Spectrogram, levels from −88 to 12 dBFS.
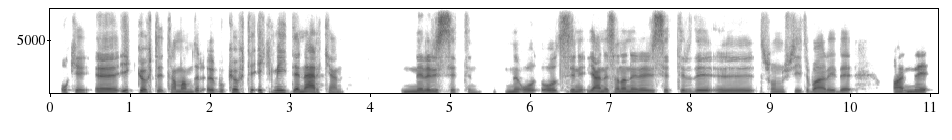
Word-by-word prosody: Okay. - - -4
Eee, 125 -1 +5
ilk 175 - -1
köfte 155 0 +1
tamamdır, 125 -5 -2
eee, 130 -1 +2
bu 125 - -8
köfte 145 -2 0
ekmeği 175 -1 -1
denerken 130 - +4 0.7
neler 120 +3 +2
hissettin? 100 -6 -1 0.3
Ne 110 +2 -4
o 120 +3 -1
o 120 0 +1
seni, 130 -1 -2
yani, 120 0 +4
sana 125 +1 +1
neler 120 0 +1
hissettirdi? 115 -1 -3
Eee, 110 -2 -2
sonuç 110 +1 -7
itibarıyla 105 -4 -1 0.5
anne 120 +5 +2
120 Hz, 130 wpm, -27 LUFS, 110-130 Hz, 0.7 s, Eee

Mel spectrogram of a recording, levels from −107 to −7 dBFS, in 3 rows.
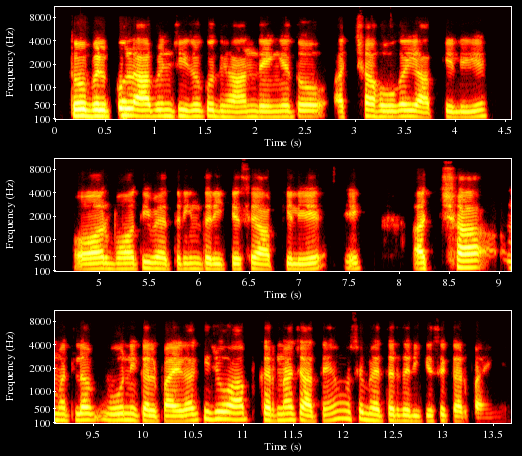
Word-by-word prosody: तो 185 0 +9
बिल्कुल 180 +3 +7
आप 175 0 +6
इन 180 0 -2
चीज़ों 170 -1 -1
को 180 - -1
ध्यान 155 0 -3
देंगे, 155 +1 -1
तो 165 +1 -1
अच्छा 155 +4 -2
होगा 160 +1 +1
ही 170 -1 +1
आपके 150 +2 -5
लिए 150 +3 -4 0.6
और 160 +1 +4
बहुत 155 +1 -1
ही 175 - +1
बेहतरीन 155 -1 -4
तरीके 150 -1 -1
से 160 +2 -2
आपके 150 +1 -1
लिए 150 +2 -1 0.3
एक, - - -7 0.5
अच्छा 195 -2 +3 0.5
मतलब 180 +1 -1
वो 175 +1 -2
निकल 170 -4 -1
पाएगा 150 +2 +2
कि 200 +4 -6
जो 210 +1 +1
आप 190 0 +1
करना 180 +1 0
चाहते 165 -3 -1
हैं, 175 - -7
उसे 210 -1 -6
बेहतर 170 -2 -2
तरीके 150 -1 -4
से 170 +3 -6
कर 145 -2 -4
पाएँगे। 125 +1 -9
165 Hz, 175 wpm, -24 LUFS, 155-180 Hz, 0.6 s, तो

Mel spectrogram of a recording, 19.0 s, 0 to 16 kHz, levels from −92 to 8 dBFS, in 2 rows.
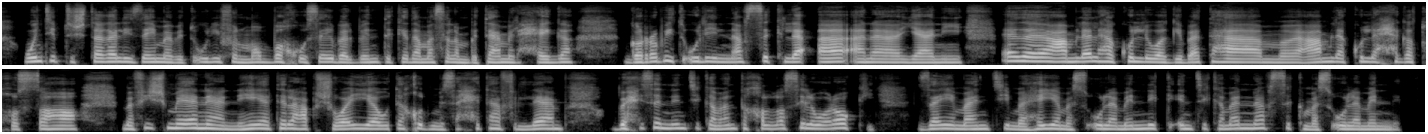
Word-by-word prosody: وأنتِ 230 +3 +2
بتشتغلي 210 -2 0
زي 200 +2 0
ما 195 - +2
بتقولي 195 +4 -3
في 200 - -13
المطبخ، 185 +2 -1
وسايبة 195 0 0
البنت 185 +2 -3
كده 190 0 -2
مثلًا 180 0 -1
بتعمل 175 +2 0
حاجة، 180 +3 -1 0.3
جرّبي 215 +8 +2
تقولي 220 -1 0
لنَفْسِك 200 +4 -1
لأ، 205 - +5
أنا 190 -3 +4
يعني 175 0 0 0.3
أنا 250 0 +5
عاملة 215 0 +6
لها 220 -1 +3
كُلّ 210 -1 +1
واجباتها، 190 +1 +2
آمم، 180 -1 -2
عاملة 175 +5 +2
كُلّ 210 +1 -3
حاجة 200 +1 -2
تخصّها، 195 +1 0 0.3
ما 195 - -1
فيش 250 +4 -5
مانع 245 -3 +4
إن 180 -2 -3
هي 215 +3 +2
تلعب 210 -1 0
شويّة 200 +2 0
وتاخد 210 +1 -3
مساحتها 200 +5 -5
في 195 - -13
اللعب، 205 +4 0 0.3
بحيث 225 +3 -1
إن 240 -3 +1
أنتِ 235 0 -3
كمان 205 -1 -2
تخلّصي 220 +2 -5
اللي 225 - +2
وراكِ، 240 +4 0 0.4
زي 205 +5 0
ما 190 -1 +1
أنت 200 +1 -3
ما 175 -4 -1
هي 205 +1 +2
مسؤولة 195 +2 -1
منِّك، 200 +3 -1
أنتِ 205 -1 -2
كمان 215 +2 -2
نَفْسِك 235 -2 -4
مسؤولة 185 +2 -1
منِّك. 175 -1 -2
200 Hz, 185 wpm, -22 LUFS, 185-215 Hz, 0.4 s, عاملة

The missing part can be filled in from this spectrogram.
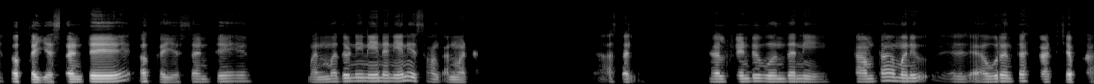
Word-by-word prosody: ఒక్క 130 - +3 0.2
యెస్సంటే, 125 +4 +6 0.5
ఒక్క 140 - -22
యెస్సంటే, 130 +4 -6 0.9
మన్మధుడిని 135 +7 -2
నేననేనే 150 +3 +1
సాంగ్ 125 -4 -10
అనమాట. 110 -1 -6 1.3
'అసలు. - - -4 0.8
గర్ల్ 130 0 0
ఫ్రెండు 140 +2 -1 0.2
ఉందని, 135 -1 -2 0.4
టాంటామనీ 145 +3 -1 0.4
ఆహ్, 125 0 -7
ఊరంతా 145 +2 0
చాటి 120 0 -3
చెప్తా.' - - 0
135 Hz, 95 wpm, -24 LUFS, 125-145 Hz, 1.3 s, యెస్సంటే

